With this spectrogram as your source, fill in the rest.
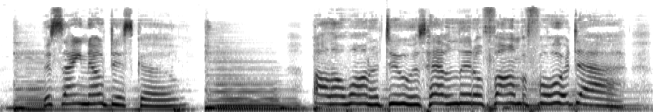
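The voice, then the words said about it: Imitates another person's singing voice. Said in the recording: “you can do a good Sheryl Crow impression ... You sound a lot like her there.”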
